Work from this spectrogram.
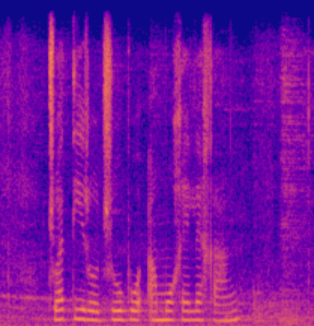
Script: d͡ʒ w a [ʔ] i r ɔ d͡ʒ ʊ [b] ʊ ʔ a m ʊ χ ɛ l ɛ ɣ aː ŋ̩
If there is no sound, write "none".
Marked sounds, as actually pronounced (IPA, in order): t, b

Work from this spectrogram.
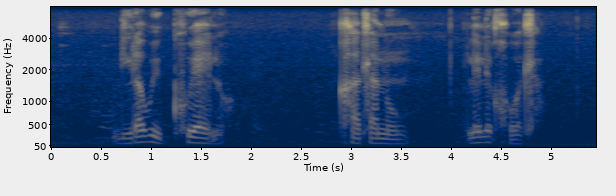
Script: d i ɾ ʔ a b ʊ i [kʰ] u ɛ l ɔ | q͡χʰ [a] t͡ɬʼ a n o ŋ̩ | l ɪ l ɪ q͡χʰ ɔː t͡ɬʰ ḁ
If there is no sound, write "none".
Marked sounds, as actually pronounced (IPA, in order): kʰ, a

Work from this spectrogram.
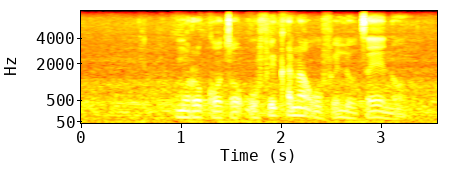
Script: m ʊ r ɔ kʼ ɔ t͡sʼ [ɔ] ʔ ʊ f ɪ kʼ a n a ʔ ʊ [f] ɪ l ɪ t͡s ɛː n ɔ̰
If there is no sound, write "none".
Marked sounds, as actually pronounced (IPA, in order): ɔ, f

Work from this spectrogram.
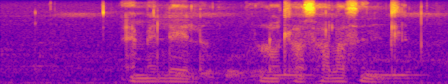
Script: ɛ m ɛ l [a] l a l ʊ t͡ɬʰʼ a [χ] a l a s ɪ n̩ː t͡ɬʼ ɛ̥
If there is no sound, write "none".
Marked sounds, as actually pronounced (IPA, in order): ɛ, s

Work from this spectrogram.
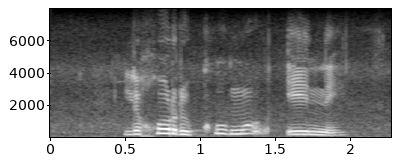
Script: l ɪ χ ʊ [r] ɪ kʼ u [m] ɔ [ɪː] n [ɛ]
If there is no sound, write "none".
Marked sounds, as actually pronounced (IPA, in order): r, m, ɪː, ɛ

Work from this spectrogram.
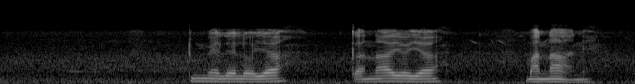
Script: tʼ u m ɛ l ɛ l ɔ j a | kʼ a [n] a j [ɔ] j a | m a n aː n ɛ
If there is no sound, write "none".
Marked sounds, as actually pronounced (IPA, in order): n, ɔ

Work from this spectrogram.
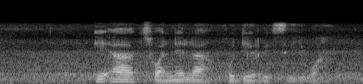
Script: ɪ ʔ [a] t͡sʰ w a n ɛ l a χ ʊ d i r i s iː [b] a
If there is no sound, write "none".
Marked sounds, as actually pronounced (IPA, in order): a, w

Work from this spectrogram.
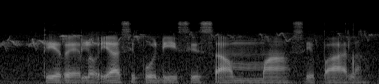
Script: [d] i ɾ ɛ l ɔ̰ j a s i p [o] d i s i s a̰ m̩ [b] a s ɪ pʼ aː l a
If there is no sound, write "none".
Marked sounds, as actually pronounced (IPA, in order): t, o, m

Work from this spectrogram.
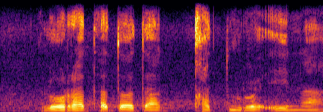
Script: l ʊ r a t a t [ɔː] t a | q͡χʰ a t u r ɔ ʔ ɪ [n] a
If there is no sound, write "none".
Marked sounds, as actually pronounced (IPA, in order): ɔ, n

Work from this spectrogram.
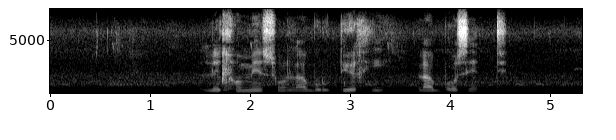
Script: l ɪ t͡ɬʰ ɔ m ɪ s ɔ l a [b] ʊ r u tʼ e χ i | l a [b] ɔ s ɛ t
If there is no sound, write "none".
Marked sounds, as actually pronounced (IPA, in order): b, b

